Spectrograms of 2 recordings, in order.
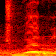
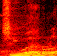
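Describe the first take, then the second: First: The first vowel is a 'u' sound. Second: The first vowel is an 'i' sound. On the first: "bisa juga didommahkan" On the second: "jimnya dikasrohkan"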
